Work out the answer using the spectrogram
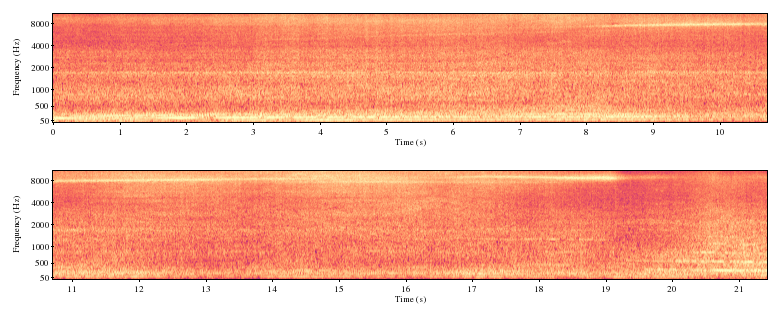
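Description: Virgin Voyager diesel multiple unit passing along the platform, its underfloor diesel engines running, with a thin high-pitched squeal that rises slowly from about eight seconds in and cuts off suddenly a couple of seconds before the end. Near the end the engine of a second diesel unit comes in as it draws alongside.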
